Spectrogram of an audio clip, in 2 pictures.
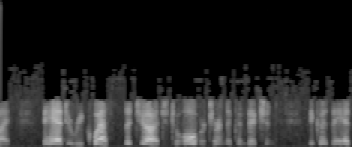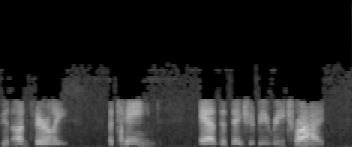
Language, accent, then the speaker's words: English; Michigan, United States; I'm originally from Michigan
